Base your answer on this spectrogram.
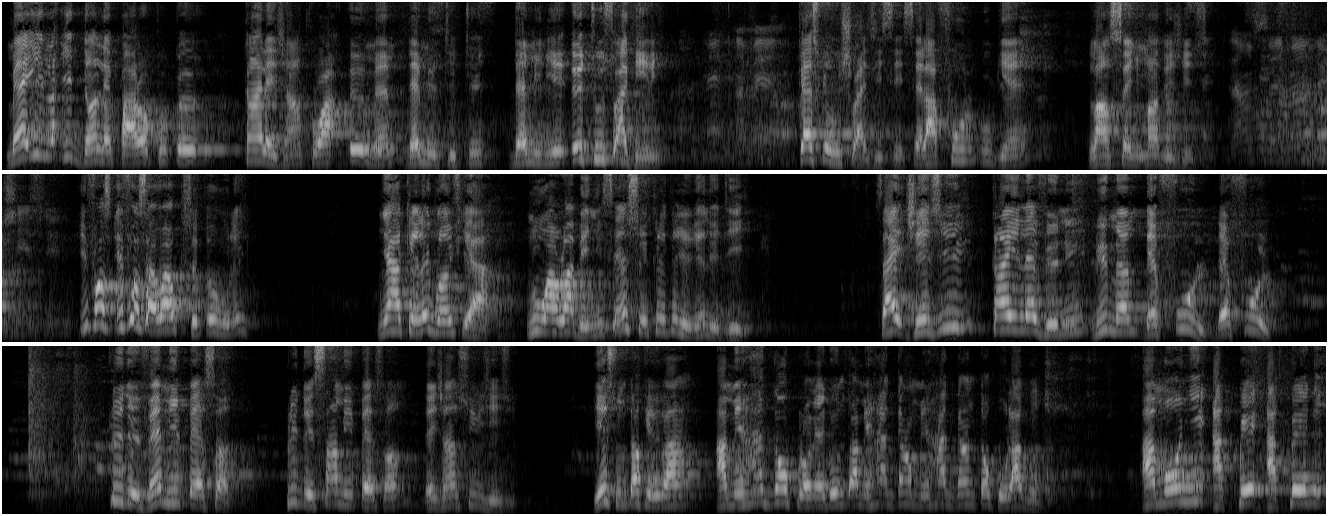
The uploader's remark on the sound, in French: Ce message, enregistré lors de la Soirée de Célébration et de Prière hebdomadaire de l’Église Christ Crucifié en Action (implantée par l’ATAC International), est prêché simultanément en Français et en Mina, une langue locale du Togo.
